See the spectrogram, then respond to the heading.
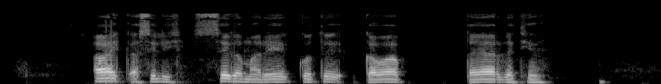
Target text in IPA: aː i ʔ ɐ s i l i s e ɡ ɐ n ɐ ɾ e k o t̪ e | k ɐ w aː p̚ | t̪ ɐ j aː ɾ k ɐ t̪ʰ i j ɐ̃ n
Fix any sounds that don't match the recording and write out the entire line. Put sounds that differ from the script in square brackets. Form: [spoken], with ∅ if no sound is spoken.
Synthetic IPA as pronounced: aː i [k] ɐ s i l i s e ɡ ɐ [m] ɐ ɾ e k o t̪ e | k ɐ w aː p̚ | t̪ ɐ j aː ɾ [ɡ] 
